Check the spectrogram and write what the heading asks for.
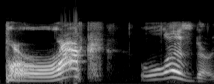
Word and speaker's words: Brock Lesnar: Brock Lesnar.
